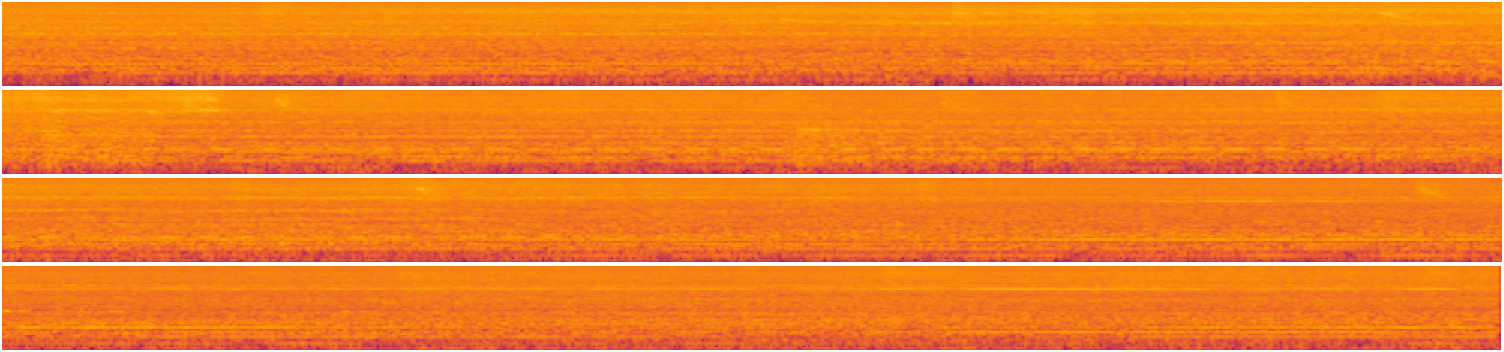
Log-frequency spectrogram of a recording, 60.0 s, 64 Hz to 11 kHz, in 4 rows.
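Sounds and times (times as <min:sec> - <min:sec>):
machine drone: 0:07.6 - 0:59.9.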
